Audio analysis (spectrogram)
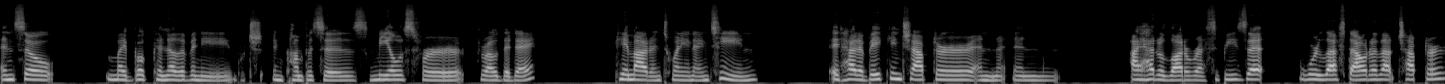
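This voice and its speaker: With a Spanish accent, a woman speaks at a moderate pace in a fairly high pitch and a monotone, flat intonation. The recording is very clean with a silent background and a dry, close sound with no echo. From Spain, Basque Country. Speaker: food photographer and author. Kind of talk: interview.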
